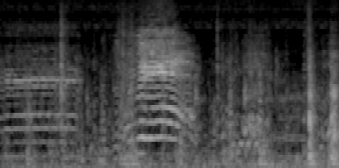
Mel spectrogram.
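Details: Domestic goats in a fattening pen on a livestock farm in Lhokseumawe, Aceh, Indonesia: one wavering, nasal bleat of about half a second with strong harmonics, preceded by a fainter, steadier bleat, with pen clatter in the background.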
